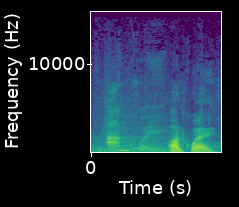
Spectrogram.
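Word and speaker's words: Anhui: that province a n hu I hunt way on way UI is like a on way like the ethnic minority hu is way way way on play on play on play so Feng yang on way Chou mausoleum uh let's see Zhu yo you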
